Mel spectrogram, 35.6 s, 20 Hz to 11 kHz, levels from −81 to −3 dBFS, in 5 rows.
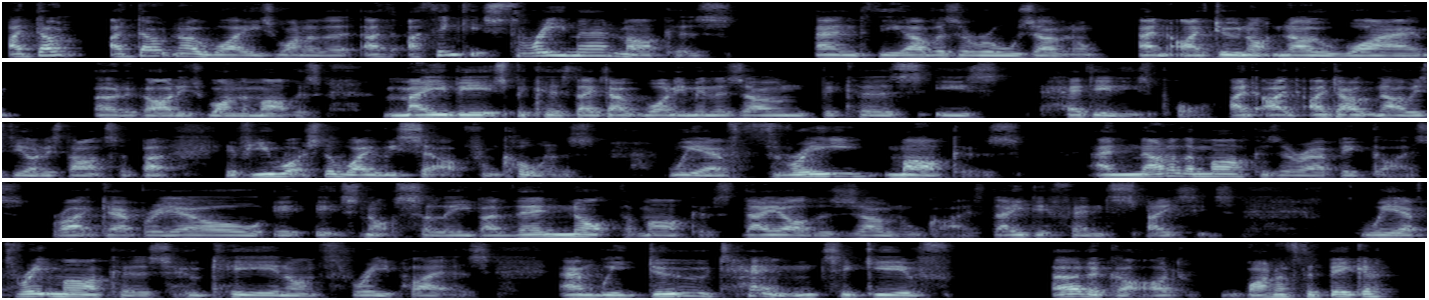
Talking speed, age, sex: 210 wpm, 30-49, male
